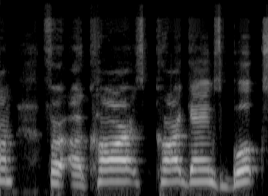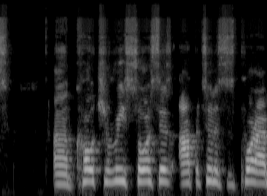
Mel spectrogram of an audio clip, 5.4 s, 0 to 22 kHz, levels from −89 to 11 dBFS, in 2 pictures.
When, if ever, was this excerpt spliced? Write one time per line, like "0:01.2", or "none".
none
